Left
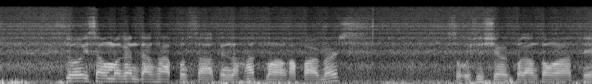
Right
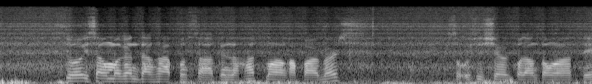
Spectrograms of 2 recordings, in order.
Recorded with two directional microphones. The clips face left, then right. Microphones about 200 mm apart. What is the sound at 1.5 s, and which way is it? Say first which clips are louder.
Speech: left 3 dB; 15° left (ahead or behind).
